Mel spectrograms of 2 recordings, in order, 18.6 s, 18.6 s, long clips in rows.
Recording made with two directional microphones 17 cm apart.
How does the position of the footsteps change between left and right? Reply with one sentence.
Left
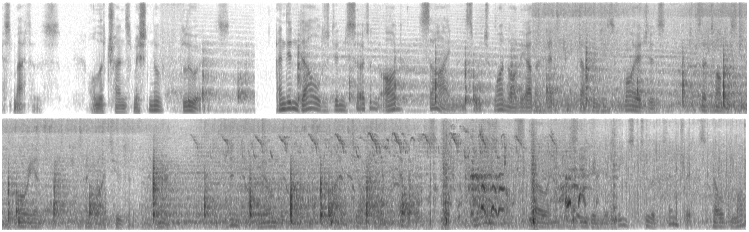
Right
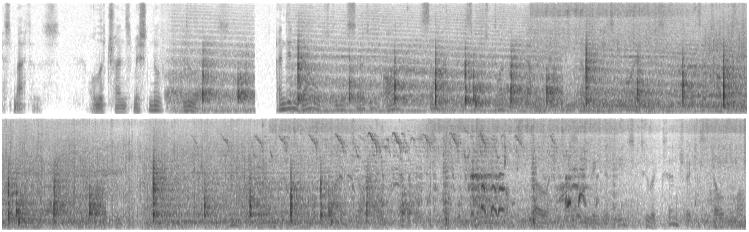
In this clip you hear the footsteps travel towards the left.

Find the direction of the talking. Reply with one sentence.
In this clip you hear the talking on the left.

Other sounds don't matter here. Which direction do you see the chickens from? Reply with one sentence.
In this clip you hear the chickens on the left.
